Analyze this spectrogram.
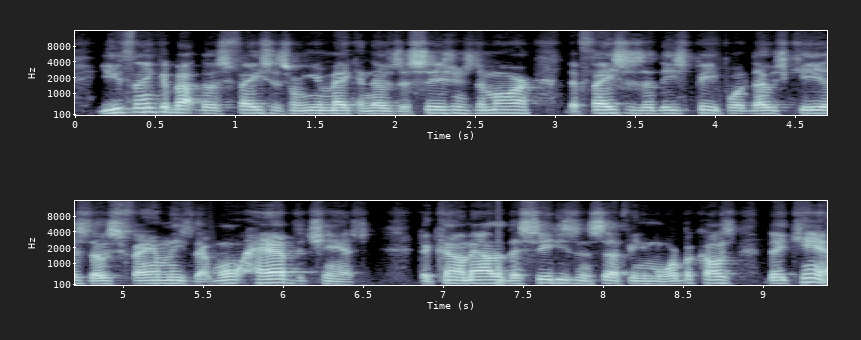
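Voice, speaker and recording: A man's medium-pitched, very fast voice with fairly even intonation and an Appalachian accent, on a very clean recording with a silent background. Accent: Southern US (Appalachian). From North Carolina. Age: 60s. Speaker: public commenter, trail business owner. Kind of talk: public comment at commission meeting.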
